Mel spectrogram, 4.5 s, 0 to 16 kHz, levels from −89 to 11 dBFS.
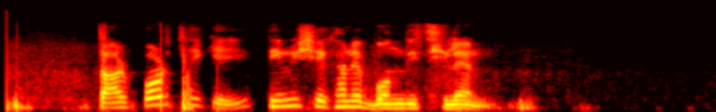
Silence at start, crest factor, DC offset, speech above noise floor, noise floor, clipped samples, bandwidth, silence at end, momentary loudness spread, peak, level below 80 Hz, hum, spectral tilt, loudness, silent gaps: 0.05 s; 18 dB; under 0.1%; 58 dB; -76 dBFS; under 0.1%; 7.2 kHz; 1.15 s; 15 LU; -2 dBFS; -52 dBFS; none; -6.5 dB/octave; -18 LUFS; none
